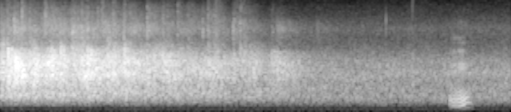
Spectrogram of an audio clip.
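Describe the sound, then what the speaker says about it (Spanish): Church congregation applauding during a Spanish-language service, a dense wash of clapping that starts loud and steadily fades over several seconds, ending with a brief faint low sound near the end. "Dale un aplauso al Señor y glorificas a Dios."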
